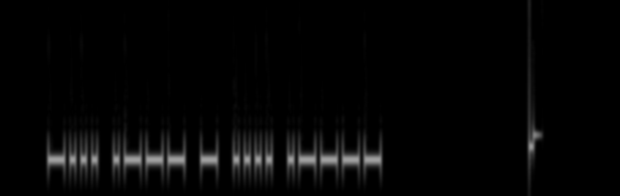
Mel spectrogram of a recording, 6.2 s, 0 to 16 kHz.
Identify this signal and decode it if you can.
Morse code, heard as a keyed tone, about 22 wpm, 700 Hz. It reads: BJTH1
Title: Five Challenging Letter-Number Combinations 22wpm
